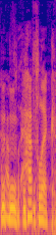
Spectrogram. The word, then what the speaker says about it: Haflich: Haflich.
